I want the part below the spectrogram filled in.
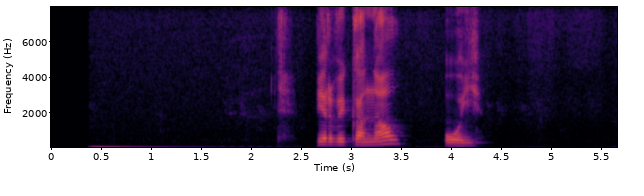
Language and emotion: Russian, neutral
